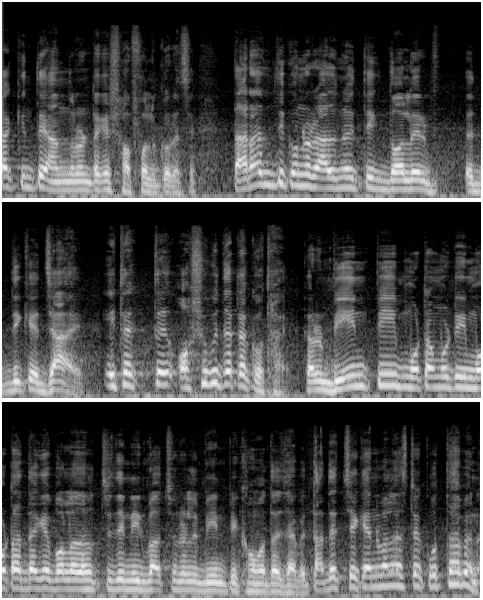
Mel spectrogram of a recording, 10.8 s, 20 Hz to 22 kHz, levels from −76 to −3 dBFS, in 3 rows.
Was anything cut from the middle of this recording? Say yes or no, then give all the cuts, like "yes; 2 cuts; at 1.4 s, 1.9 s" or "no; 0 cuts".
yes; 2 cuts; at 4.2 s, 5.7 s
